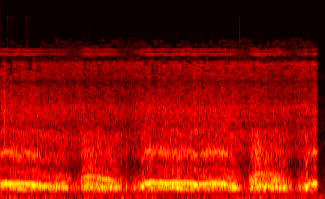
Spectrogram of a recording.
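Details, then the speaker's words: Pediatric chest auscultation teaching example of wheezes: repeated high-pitched, continuous musical whistling sounds lasting through much of each breath, caused by constriction or edema of the bronchioles. "Os sibilos são ruídos musicais agudos, contínuos com duração mais longa, que se assemelham a um silvo, que ocorrem por constrição ou edema ao nível dos bronquíolos."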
